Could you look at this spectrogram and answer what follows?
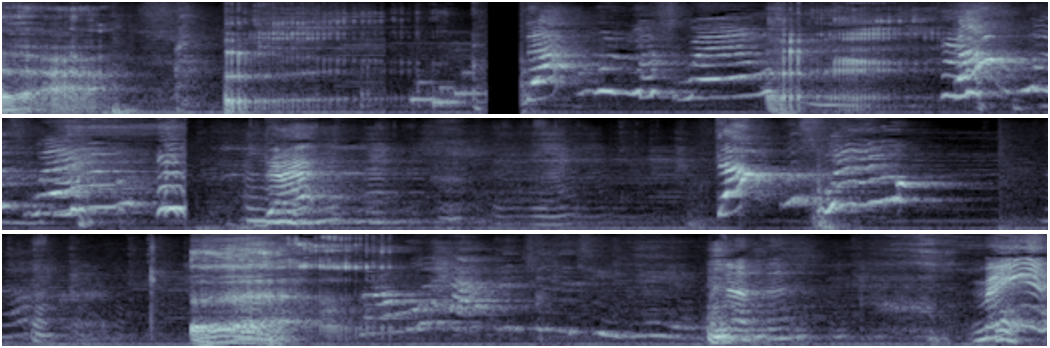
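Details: Loud burps among chatter from a child and adults, with music in the background: burping.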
